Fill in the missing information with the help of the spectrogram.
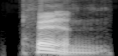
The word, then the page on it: PIN: American English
